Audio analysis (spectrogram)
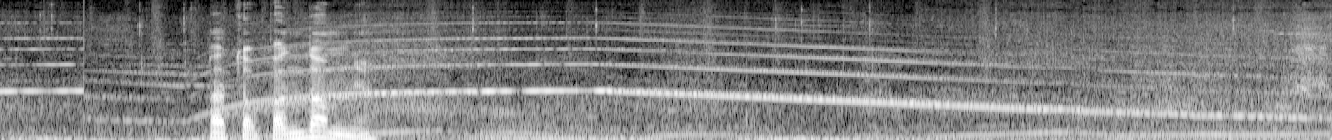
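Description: A police siren wails in GTA role-play, rising and sliding in long sweeping tones under engine noise, while someone talks briefly near the start.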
